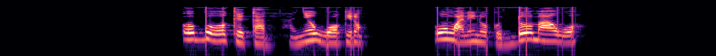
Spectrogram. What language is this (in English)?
Ibibio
